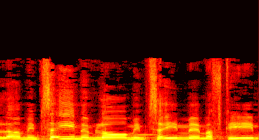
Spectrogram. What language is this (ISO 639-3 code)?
heb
